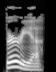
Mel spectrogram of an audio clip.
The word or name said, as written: beria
